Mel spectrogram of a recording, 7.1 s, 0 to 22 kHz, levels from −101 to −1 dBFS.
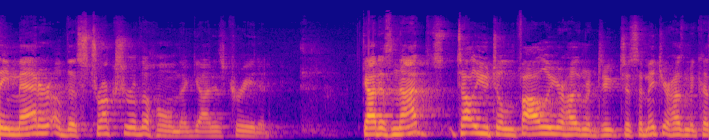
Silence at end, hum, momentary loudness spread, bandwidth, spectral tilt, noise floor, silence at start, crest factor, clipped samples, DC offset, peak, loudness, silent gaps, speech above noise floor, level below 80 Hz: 0 s; none; 12 LU; 14 kHz; -5.5 dB/octave; -63 dBFS; 0 s; 20 dB; under 0.1%; under 0.1%; -10 dBFS; -29 LUFS; none; 34 dB; -78 dBFS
